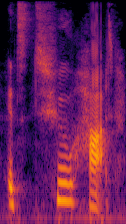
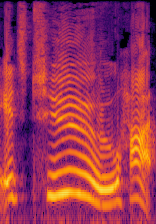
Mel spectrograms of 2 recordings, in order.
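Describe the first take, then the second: First: The word 'too' is short and light. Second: The word 'too' is full and stressed. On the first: The speaker calls it right. "So it's slight, the way that I say too" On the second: The speaker calls it wrong. "I don't say it's too hot"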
